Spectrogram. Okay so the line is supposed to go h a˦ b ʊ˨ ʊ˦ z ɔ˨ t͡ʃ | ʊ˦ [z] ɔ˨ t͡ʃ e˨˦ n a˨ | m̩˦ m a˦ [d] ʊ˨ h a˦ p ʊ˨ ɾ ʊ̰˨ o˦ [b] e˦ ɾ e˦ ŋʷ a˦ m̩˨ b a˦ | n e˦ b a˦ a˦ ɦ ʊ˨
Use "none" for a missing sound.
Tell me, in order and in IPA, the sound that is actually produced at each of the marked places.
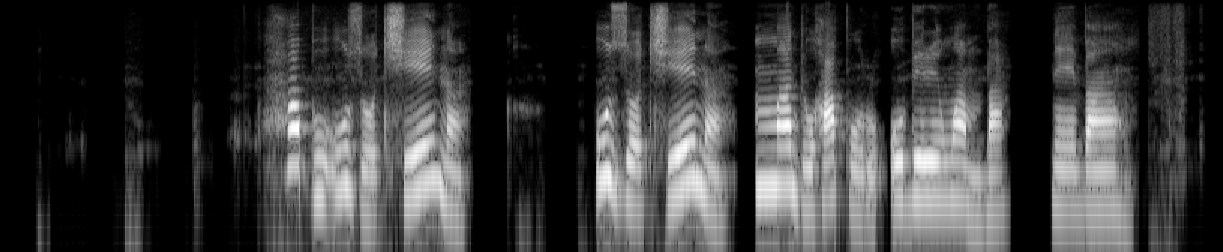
z, d, b

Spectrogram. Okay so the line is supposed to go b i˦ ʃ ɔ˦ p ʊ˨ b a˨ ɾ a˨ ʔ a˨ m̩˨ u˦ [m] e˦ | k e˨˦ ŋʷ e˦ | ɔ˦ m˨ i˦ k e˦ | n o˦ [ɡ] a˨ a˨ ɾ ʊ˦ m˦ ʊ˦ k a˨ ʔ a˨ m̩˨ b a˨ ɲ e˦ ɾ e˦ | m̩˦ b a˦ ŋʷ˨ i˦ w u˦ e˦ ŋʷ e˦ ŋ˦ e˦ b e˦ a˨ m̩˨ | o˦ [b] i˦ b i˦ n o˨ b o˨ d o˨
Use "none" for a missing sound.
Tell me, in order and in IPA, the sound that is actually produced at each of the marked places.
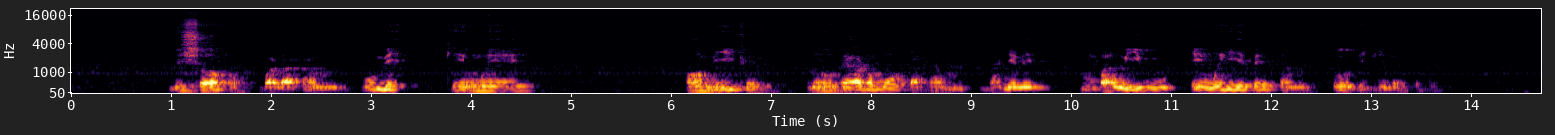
m, ɡ, b

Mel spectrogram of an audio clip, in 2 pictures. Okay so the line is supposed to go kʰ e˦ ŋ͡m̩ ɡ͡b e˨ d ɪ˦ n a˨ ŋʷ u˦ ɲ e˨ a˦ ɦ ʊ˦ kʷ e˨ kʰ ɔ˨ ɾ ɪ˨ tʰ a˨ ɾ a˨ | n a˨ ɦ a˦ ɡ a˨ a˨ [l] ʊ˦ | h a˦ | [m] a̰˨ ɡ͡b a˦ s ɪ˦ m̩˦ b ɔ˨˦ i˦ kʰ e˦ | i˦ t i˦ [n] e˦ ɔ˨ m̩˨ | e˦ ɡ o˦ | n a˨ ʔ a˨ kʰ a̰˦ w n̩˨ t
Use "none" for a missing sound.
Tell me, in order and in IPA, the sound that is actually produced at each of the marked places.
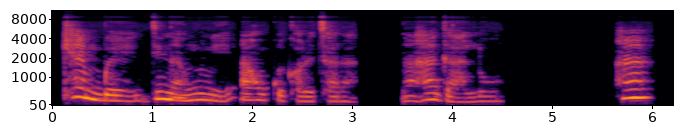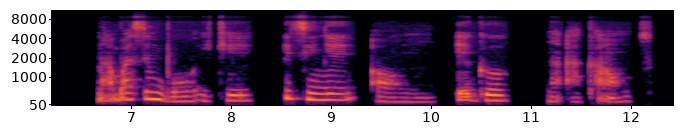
l, n, ɲ

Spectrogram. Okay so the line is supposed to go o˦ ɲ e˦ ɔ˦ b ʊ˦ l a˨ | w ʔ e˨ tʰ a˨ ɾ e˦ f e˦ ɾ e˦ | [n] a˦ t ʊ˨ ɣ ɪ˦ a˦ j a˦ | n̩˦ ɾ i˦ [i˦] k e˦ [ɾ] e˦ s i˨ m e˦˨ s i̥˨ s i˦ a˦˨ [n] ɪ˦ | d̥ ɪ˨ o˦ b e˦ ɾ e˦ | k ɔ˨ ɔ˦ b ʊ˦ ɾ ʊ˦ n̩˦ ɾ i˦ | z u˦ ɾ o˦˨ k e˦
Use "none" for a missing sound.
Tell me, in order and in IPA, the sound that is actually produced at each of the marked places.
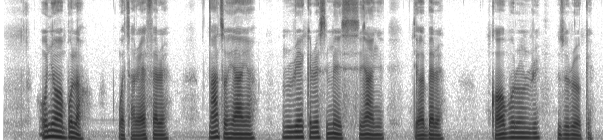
n, e˦, ɾ, ɲ

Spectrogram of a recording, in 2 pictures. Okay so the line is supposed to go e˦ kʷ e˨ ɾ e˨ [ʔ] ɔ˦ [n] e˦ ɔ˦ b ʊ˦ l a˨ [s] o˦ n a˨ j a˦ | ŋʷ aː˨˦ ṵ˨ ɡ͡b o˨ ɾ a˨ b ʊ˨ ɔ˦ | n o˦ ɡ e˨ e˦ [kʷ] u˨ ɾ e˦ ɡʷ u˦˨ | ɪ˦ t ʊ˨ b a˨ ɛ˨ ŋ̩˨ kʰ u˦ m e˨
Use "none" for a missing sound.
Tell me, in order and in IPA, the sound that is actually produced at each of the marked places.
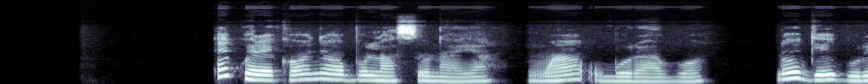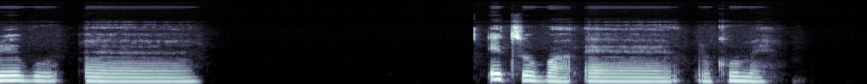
k, ɲ, s, ɡʷ

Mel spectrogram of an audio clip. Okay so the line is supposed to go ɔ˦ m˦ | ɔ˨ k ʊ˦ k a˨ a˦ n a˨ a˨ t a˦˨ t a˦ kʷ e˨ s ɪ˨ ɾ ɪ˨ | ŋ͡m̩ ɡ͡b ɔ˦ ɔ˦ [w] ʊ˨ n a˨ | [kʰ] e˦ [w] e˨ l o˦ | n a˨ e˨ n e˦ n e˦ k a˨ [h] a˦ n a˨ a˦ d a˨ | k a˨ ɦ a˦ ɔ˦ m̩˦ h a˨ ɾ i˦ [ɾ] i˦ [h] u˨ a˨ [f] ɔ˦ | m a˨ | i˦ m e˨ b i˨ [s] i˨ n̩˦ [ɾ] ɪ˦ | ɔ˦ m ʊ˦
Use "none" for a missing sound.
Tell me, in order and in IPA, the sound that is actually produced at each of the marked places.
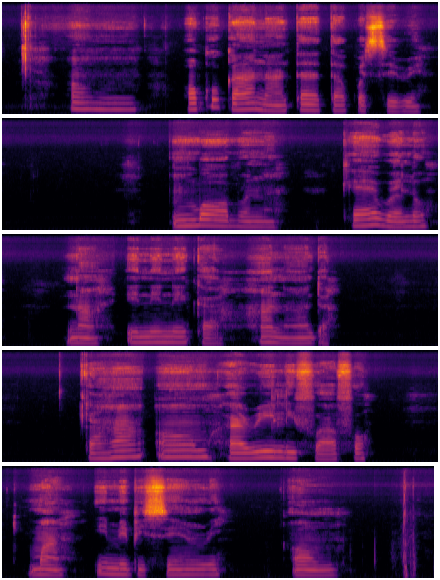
b, kʰ, w, h, l, f, f, s, ɾ

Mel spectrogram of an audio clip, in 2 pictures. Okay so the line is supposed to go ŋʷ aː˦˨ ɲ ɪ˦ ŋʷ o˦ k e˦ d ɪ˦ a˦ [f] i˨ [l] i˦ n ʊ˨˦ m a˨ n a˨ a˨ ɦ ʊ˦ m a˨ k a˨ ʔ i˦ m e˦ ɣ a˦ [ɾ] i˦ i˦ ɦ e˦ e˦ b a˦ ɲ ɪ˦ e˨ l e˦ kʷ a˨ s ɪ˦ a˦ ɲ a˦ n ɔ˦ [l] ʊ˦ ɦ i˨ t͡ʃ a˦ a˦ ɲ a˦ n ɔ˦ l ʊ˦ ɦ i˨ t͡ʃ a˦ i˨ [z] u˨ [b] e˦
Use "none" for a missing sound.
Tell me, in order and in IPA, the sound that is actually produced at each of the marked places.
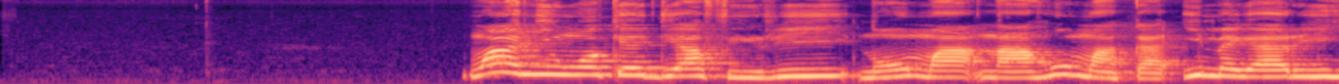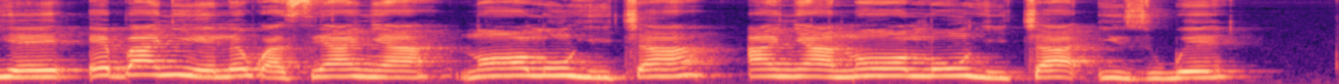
f, ɾ, ɾ, l, z, ɡ͡b

